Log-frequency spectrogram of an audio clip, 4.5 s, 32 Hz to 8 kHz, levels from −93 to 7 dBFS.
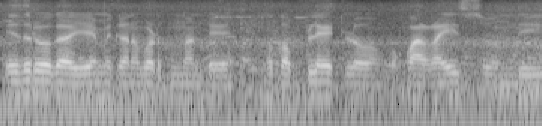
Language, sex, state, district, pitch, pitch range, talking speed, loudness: Telugu, male, Andhra Pradesh, Sri Satya Sai, 105 Hz, 100-110 Hz, 105 wpm, -16 LUFS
